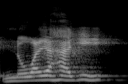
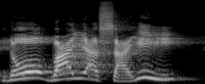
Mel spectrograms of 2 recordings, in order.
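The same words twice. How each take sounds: First: Said in the usual way. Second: Slow, loud, stretched-out warning on "No vayas allí"; a wife's stern no-means-no warning. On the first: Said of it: "ya entendemos de que no tenemos que ir ahí". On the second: Shown as a demonstration. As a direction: lean hard on "No" and drag the whole phrase like a firm command. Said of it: "tenemos que irnos en otra dirección".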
